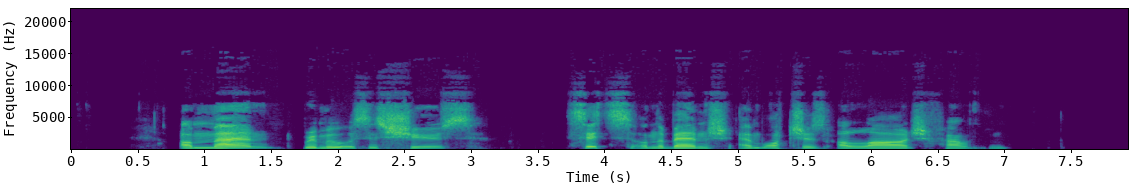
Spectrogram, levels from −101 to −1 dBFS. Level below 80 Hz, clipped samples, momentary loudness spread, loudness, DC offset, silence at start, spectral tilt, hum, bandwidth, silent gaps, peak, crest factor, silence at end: -72 dBFS; under 0.1%; 12 LU; -24 LUFS; under 0.1%; 0.8 s; -3 dB/octave; none; 9.6 kHz; 3.37-3.47 s, 3.56-3.61 s; -2 dBFS; 24 dB; 0.95 s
